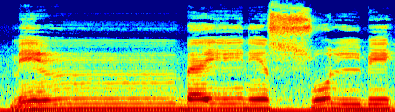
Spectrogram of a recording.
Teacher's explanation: لنسفعا بالناصیہ من بین الصلب، نون ساکن کے بعد با، نون ساکن میں اقلاب ہوگا، نون کی آواز کو اس کو من نہیں میم پڑھیں گے، نون کی آواز کو میم سے بدل کر پڑھیں گے گنہ اور اخفا کے ساتھ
